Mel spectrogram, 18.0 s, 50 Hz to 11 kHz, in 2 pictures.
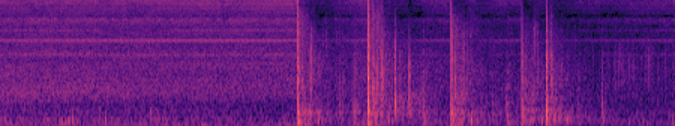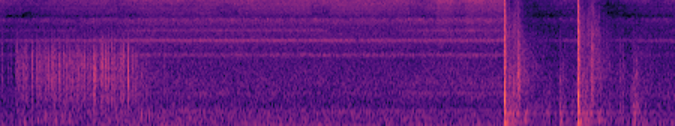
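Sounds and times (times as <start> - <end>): firework bangs with echo: 0.0 - 2.3, 3.9 - 11.9, 15.7 - 18.0
firework crackling: 0.0 - 18.0.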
